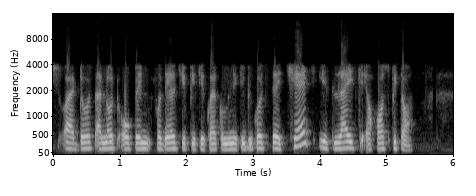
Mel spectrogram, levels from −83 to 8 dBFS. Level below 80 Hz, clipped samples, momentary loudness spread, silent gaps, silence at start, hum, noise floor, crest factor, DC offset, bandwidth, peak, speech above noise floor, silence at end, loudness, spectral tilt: -56 dBFS; under 0.1%; 4 LU; none; 0 s; none; -52 dBFS; 14 dB; under 0.1%; 7.2 kHz; -6 dBFS; 32 dB; 0.6 s; -21 LUFS; -8.5 dB/octave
